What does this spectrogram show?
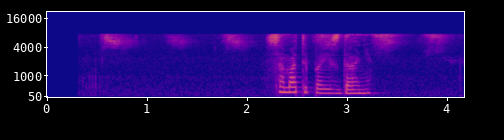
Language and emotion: Russian, neutral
